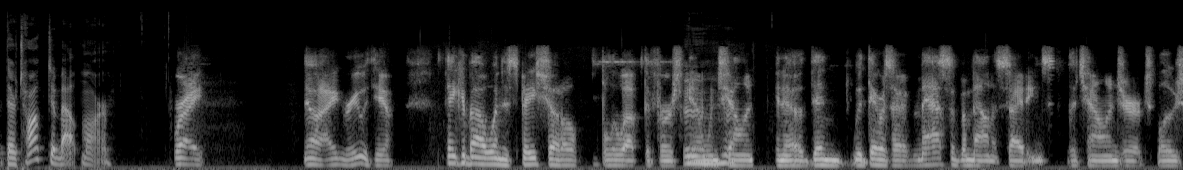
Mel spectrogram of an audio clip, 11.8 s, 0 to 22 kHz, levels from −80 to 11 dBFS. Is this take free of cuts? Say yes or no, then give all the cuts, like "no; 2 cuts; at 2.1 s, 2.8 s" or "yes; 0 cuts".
no; 4 cuts; at 1.5 s, 6.8 s, 7.6 s, 10.7 s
